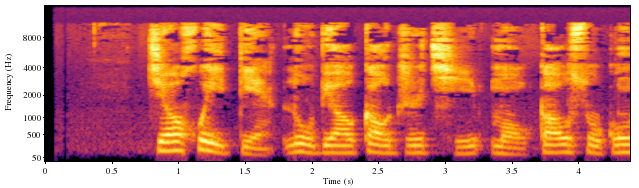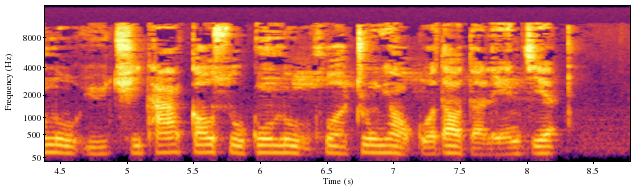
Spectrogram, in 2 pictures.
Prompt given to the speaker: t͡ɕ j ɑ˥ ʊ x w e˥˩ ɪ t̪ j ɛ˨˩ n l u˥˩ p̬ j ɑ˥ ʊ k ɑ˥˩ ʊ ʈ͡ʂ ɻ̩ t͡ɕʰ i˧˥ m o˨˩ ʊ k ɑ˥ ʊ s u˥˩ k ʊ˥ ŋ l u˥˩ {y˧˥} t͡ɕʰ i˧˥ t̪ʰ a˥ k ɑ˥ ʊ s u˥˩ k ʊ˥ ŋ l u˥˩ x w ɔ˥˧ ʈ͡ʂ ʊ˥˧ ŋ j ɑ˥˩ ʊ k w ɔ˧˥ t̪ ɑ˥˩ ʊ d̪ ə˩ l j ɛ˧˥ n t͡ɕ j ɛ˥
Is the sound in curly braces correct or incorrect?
incorrect: y˨˩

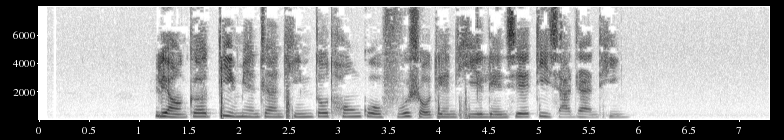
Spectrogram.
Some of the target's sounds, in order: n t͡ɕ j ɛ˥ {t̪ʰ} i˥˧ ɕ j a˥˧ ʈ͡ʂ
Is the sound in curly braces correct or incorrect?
incorrect: t̪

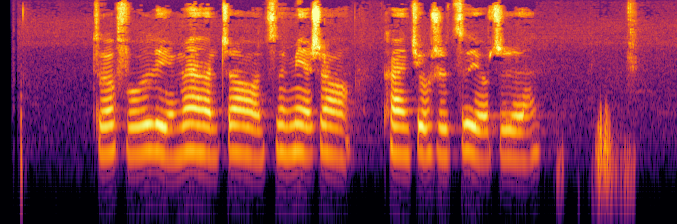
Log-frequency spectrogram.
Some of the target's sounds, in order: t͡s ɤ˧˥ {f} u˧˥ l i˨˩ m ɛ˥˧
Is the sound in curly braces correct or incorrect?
correct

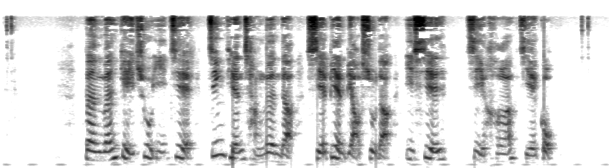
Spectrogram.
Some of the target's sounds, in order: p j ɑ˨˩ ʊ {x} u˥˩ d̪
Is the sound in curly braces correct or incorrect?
incorrect: ʂ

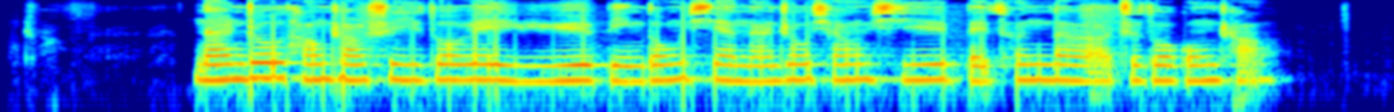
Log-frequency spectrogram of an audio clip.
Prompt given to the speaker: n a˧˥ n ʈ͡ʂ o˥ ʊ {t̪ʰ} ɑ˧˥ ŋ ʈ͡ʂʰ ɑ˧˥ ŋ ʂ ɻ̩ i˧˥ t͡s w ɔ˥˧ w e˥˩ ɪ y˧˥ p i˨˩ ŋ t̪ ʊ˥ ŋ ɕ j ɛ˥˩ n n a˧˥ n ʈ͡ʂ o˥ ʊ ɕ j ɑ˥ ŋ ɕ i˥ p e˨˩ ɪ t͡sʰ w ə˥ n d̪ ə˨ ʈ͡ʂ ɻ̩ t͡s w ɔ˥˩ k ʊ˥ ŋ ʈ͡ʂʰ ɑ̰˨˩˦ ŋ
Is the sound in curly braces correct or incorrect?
correct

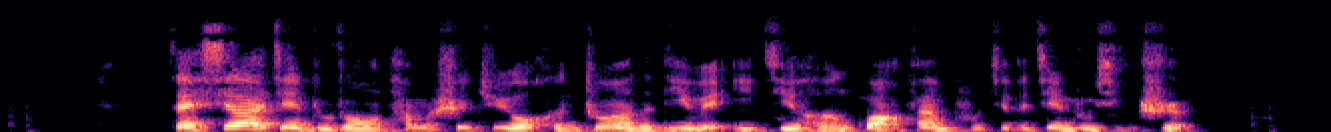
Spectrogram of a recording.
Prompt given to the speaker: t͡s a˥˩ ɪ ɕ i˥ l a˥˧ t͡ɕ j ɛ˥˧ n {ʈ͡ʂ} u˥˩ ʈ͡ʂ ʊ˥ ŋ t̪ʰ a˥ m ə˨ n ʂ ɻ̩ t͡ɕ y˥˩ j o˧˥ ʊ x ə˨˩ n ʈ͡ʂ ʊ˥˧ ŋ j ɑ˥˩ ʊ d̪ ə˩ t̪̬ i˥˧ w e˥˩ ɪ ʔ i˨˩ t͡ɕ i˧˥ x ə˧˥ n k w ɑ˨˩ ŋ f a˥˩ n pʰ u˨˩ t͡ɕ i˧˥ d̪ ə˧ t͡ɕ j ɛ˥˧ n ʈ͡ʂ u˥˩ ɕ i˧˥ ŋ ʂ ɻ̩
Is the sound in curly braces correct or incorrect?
correct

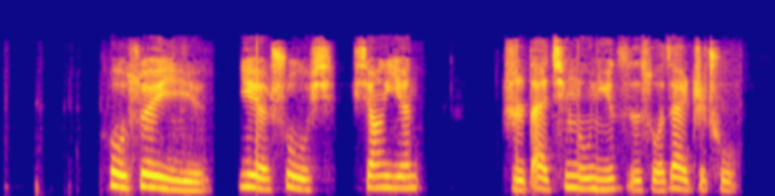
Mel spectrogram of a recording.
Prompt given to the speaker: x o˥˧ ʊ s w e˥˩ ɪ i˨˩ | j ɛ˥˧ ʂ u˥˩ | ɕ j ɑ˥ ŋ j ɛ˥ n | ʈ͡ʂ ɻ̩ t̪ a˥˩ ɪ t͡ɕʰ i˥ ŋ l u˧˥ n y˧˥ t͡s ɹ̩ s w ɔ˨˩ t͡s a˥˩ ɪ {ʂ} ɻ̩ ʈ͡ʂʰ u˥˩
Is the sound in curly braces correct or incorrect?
incorrect: ʈ͡ʂ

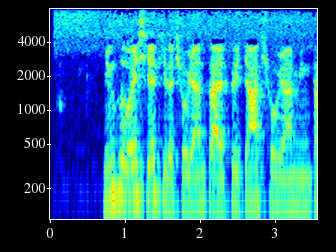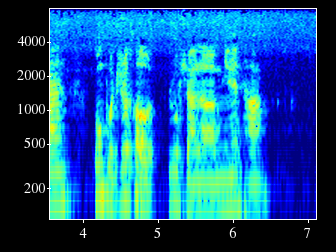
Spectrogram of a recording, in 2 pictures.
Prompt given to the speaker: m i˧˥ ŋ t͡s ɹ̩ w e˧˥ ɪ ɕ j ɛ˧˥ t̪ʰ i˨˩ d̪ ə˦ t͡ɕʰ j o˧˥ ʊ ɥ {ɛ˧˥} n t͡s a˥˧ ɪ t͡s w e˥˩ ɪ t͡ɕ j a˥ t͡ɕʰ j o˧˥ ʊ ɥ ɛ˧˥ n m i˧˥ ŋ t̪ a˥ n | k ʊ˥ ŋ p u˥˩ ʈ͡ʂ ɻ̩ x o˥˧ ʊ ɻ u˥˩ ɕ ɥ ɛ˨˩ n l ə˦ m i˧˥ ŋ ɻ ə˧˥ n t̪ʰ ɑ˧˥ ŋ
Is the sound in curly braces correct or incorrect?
correct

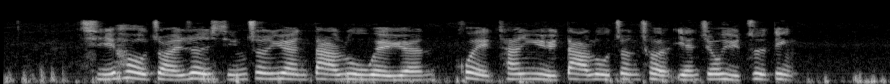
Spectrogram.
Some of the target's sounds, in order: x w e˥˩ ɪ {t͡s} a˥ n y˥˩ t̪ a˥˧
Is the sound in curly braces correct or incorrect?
incorrect: t͡sʰ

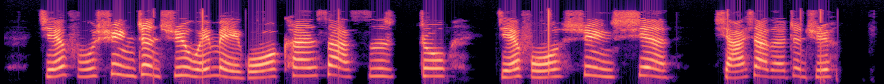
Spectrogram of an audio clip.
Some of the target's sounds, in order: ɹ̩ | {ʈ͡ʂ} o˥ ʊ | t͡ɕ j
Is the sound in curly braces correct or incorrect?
correct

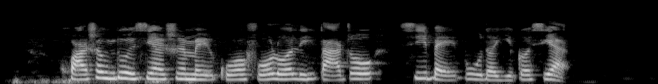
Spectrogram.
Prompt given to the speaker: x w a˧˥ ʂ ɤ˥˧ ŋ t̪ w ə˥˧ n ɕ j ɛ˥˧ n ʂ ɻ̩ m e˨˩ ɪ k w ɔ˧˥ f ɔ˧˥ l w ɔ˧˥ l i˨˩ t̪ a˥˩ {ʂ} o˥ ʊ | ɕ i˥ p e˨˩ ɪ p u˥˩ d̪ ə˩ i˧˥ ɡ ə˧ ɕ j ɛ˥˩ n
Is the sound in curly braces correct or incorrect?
incorrect: ʈ͡ʂ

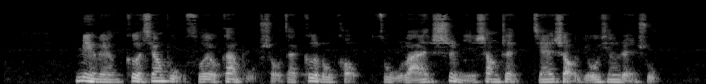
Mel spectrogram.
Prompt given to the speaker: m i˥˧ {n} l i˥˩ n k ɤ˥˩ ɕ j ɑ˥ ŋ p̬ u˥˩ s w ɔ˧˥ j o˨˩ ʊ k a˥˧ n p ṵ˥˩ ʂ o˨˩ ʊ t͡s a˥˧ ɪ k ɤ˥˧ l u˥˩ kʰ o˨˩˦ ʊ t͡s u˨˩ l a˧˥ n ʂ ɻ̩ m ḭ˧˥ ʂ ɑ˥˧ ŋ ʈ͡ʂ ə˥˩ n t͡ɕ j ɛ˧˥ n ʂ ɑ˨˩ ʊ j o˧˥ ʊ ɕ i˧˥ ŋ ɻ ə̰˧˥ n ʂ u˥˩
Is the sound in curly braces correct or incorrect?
incorrect: ŋ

